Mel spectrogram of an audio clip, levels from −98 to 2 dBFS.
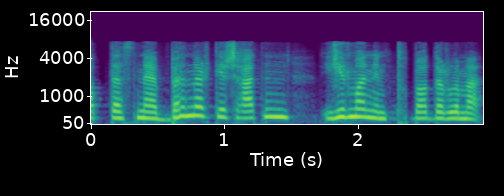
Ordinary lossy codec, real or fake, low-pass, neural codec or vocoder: none; fake; 7.2 kHz; codec, 16 kHz, 0.5 kbps, X-Codec, HuBERT features, trained on LibriSpeech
